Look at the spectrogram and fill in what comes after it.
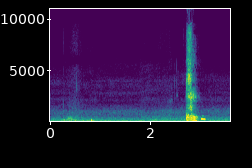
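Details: Strong sneeze that was followed by a bloody nose: one forceful, explosive sneeze with a short trailing burst, over a steady low engine-like rumble.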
